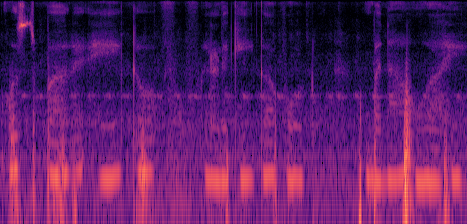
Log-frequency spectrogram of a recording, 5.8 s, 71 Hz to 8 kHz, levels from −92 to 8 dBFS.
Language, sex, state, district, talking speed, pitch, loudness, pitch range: Hindi, female, Chhattisgarh, Jashpur, 90 wpm, 185 Hz, -31 LUFS, 180-190 Hz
